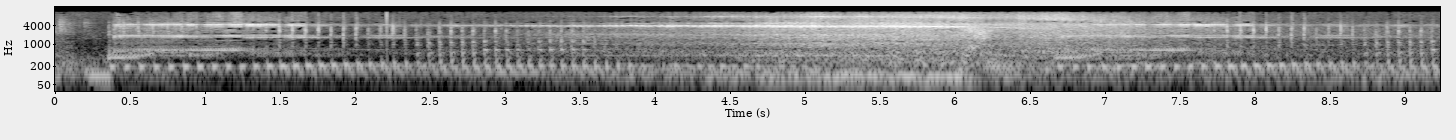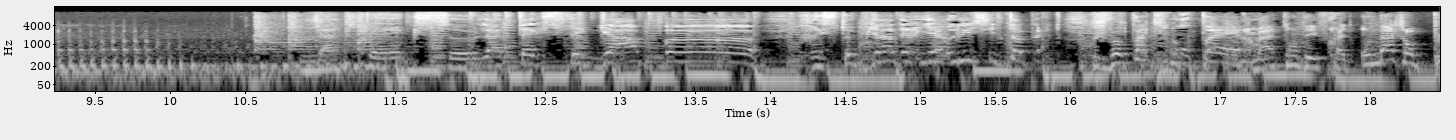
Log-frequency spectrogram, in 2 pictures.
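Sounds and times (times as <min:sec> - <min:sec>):
speech: 0:00.4 - 0:00.8, 0:11.9 - 0:18.4
airplane engine droning in flight: 0:01.1 - 0:12.2.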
